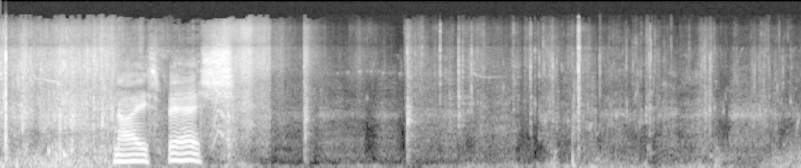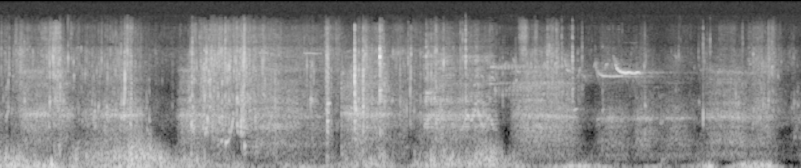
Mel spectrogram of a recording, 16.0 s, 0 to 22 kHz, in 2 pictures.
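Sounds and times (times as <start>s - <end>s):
fish splashing in water: 9.8s - 11.0s.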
